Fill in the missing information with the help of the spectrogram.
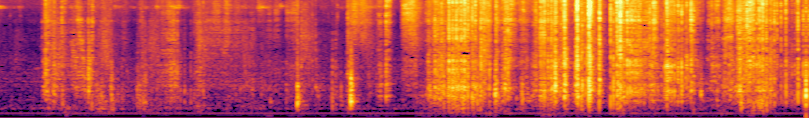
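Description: Handling noise of tweezers and hands against a styrofoam packaging insert: scattered scraping and rustling, with a couple of sharp clicks about three seconds in, getting busier from about halfway.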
